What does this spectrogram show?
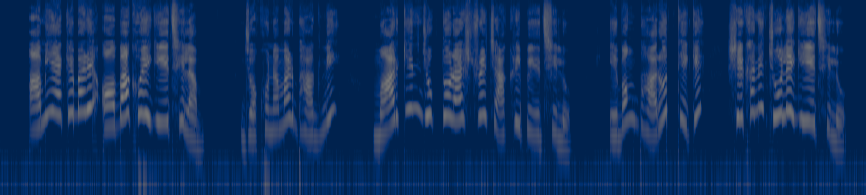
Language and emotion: Bengali, surprised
